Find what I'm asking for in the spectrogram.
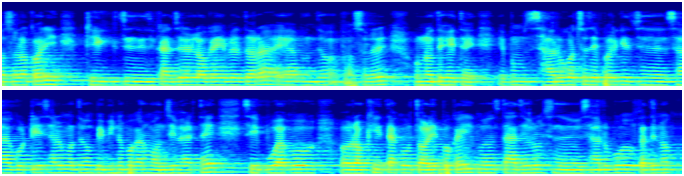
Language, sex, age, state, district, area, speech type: Odia, male, 18-30, Odisha, Khordha, rural, spontaneous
